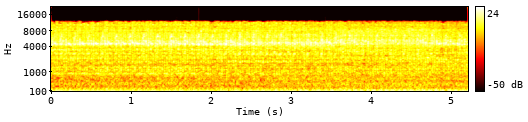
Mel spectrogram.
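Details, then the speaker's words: 2012 6.7L Cummins diesel idling after grid heater delete intake plenum and intake horn install, no fuel leaks: steady, even clatter with a firm low rumble, no misses or hunting; normal idle. "All right, you guys. Sounds pretty good. Sounds good."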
